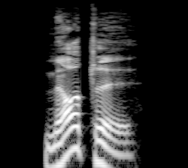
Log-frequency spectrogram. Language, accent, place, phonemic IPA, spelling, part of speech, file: German, Germany, Berlin, /ˈmœrtəl/, Mörtel, noun, De-Mörtel.ogg
- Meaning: mortar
